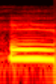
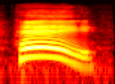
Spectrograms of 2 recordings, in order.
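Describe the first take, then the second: First: The voice is soft and light, from the head. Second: The voice is full, projected from the chest. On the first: It greets someone close by. "not just head and like soft" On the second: It calls to someone far away. "You're just using a lot more of your fullness... your chest"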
